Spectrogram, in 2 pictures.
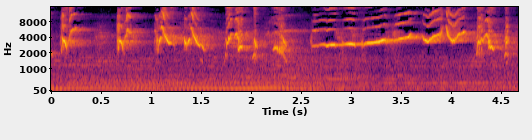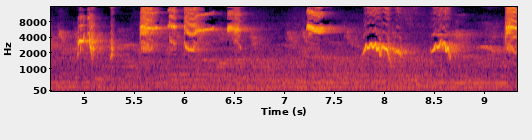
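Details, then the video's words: Kacer in gacor mode with full isian: harsh squawky notes and short chirps, then a long wavering rising whistle, followed by more bright slurred whistles spaced about a second apart, over a low hum. "Kacer Full Isian"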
